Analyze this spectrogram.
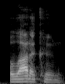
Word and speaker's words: Oladokun: to Brett Denon great songwriter Joy uh okin oladokun that's how you say her name my apologies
